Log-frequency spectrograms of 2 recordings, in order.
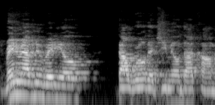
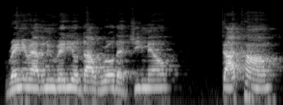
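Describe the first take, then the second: First: It is said at a normal pace. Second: It is said a little more slowly.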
